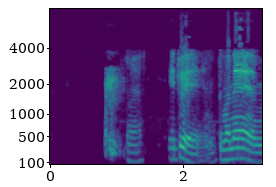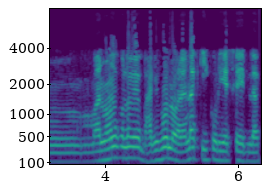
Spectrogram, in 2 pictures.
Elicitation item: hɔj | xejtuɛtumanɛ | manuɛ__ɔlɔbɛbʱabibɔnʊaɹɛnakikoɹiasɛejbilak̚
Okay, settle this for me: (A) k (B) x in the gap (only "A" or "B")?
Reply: A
